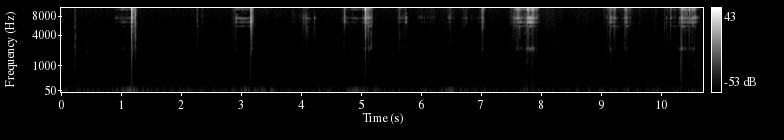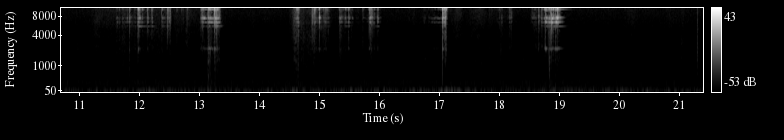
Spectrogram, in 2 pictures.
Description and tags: key shaking, jingle
playing with keys, shaking, jingle.
jingle, metal, tinkle, keys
